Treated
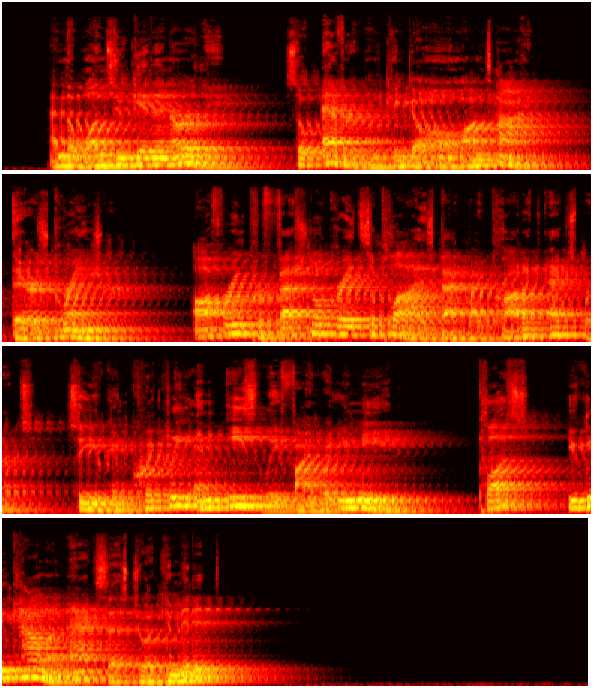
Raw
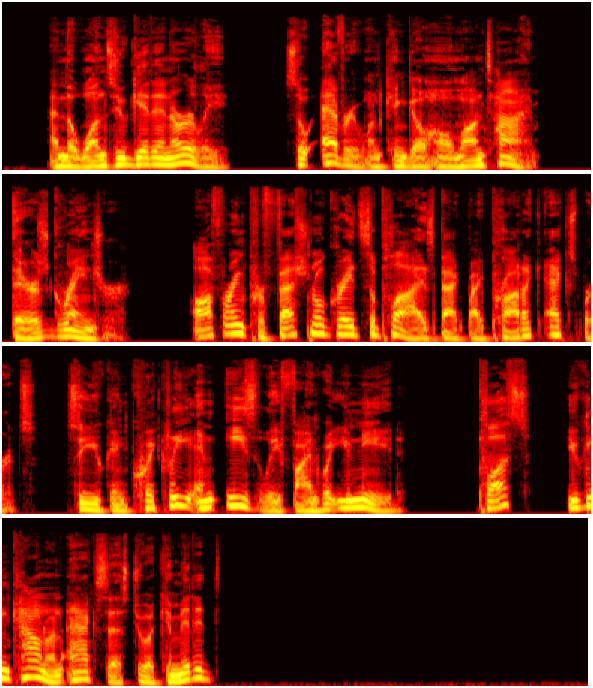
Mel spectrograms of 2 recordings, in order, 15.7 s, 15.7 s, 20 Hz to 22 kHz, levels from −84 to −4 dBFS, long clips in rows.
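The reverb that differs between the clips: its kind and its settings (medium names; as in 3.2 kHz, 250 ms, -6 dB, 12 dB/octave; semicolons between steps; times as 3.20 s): spring tank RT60 1.1 s, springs 55 ms, chirp 25 ms, DRR 0 dB; trim -4.5 dB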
